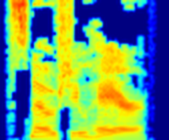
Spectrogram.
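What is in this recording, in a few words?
"snowshoe hare", British English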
